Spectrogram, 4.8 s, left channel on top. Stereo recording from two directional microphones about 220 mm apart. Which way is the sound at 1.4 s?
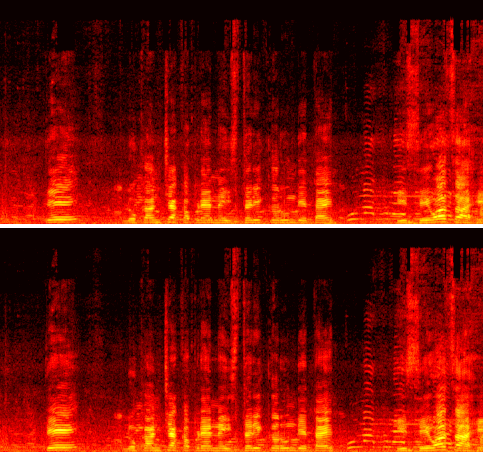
5° left (ahead or behind).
